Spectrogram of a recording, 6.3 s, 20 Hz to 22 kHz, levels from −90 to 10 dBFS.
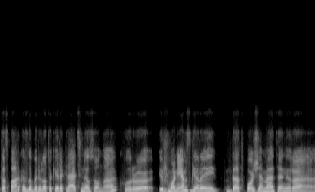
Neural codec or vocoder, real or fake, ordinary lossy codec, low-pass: codec, 16 kHz, 2 kbps, X-Codec, HuBERT features, trained on LibriSpeech; fake; Opus, 16 kbps; 7.2 kHz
